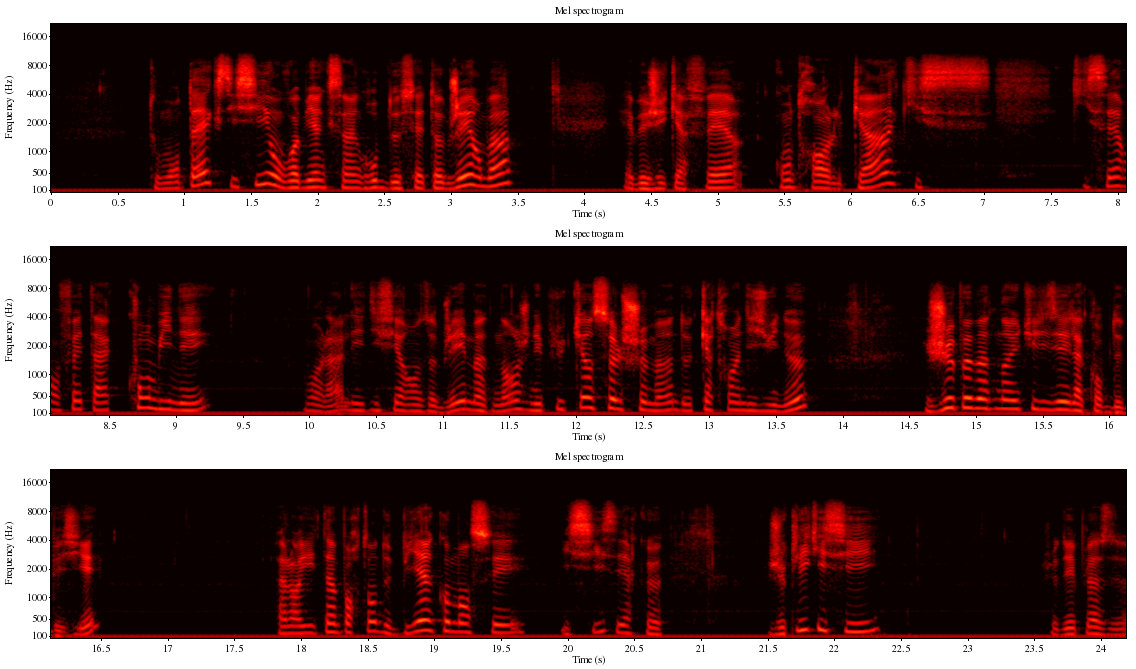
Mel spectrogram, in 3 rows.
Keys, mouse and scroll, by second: 0.0 click, 7.7 click, 9.5 click, 16.3 click, 21.7 click.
